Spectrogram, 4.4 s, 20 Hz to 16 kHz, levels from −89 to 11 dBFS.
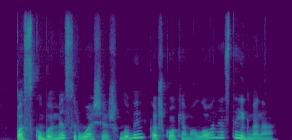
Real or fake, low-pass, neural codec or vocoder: real; 14.4 kHz; none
